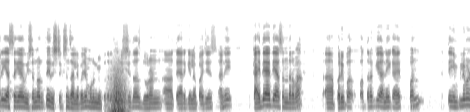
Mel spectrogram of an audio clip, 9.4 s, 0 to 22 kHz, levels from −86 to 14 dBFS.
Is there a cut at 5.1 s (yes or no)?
no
